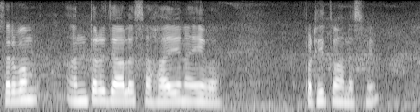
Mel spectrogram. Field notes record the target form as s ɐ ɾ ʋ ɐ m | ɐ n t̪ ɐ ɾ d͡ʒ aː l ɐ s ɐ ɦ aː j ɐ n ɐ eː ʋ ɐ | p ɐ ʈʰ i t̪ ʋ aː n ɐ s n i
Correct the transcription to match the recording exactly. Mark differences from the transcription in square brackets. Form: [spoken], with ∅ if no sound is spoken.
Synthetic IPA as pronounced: s ɐ ɾ ʋ ɐ m | ɐ n t̪ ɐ ɾ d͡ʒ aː l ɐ s ɐ ɦ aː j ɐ n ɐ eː ʋ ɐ | p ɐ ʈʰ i t̪ ʋ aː n ɐ s [m] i

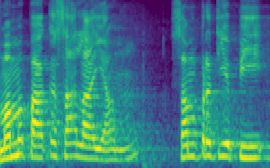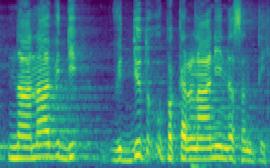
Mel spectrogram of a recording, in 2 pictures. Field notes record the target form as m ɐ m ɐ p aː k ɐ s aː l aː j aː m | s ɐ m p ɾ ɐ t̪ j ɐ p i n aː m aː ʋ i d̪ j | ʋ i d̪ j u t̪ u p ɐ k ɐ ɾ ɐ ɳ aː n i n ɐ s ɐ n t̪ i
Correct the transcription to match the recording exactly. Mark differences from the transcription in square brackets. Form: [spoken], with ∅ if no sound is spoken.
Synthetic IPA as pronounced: m ɐ m ɐ p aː k ɐ s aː l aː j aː m | s ɐ m p ɾ ɐ t̪ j ɐ p i n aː [n] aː ʋ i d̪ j | ʋ i d̪ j u t̪ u p ɐ k ɐ ɾ ɐ ɳ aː n i n ɐ s ɐ n t̪ i

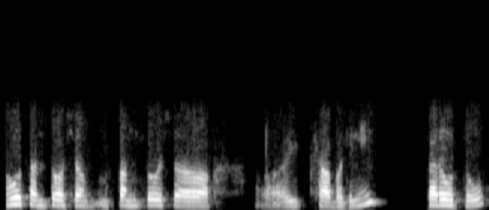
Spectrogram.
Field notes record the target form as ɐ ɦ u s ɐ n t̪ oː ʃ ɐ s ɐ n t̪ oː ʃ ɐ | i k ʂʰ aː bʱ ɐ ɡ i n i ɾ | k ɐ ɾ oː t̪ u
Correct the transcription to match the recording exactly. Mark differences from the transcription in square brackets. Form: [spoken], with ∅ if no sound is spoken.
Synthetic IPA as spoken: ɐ ɦ u s ɐ n t̪ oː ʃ ɐ s ɐ n t̪ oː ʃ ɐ | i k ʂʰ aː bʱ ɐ ɡ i n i [∅] | k ɐ ɾ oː t̪ u

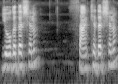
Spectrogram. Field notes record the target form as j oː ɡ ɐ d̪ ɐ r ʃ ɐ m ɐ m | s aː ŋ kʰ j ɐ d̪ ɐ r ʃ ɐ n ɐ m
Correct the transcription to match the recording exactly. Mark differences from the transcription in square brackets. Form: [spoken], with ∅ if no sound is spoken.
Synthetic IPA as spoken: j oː ɡ ɐ d̪ ɐ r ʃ ɐ [n] ɐ m | s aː ŋ kʰ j ɐ d̪ ɐ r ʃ ɐ n ɐ m

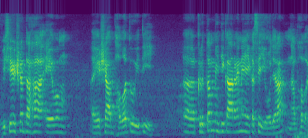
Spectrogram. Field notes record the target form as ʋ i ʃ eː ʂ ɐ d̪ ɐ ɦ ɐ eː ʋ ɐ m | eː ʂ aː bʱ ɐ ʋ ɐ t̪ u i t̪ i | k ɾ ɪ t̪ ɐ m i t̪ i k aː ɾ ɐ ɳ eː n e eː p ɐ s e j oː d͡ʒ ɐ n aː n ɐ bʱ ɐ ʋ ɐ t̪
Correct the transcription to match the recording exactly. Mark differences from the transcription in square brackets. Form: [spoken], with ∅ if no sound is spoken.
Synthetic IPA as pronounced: ʋ i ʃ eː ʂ ɐ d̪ ɐ ɦ ɐ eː ʋ ɐ m | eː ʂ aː bʱ ɐ ʋ ɐ t̪ u i t̪ i | k ɾ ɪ t̪ ɐ m i t̪ i k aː ɾ ɐ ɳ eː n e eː [k] ɐ s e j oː d͡ʒ ɐ n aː n ɐ bʱ ɐ ʋ ɐ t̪

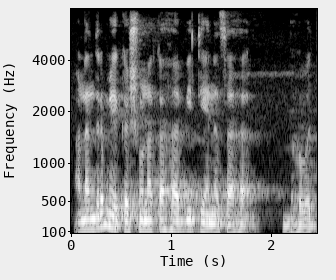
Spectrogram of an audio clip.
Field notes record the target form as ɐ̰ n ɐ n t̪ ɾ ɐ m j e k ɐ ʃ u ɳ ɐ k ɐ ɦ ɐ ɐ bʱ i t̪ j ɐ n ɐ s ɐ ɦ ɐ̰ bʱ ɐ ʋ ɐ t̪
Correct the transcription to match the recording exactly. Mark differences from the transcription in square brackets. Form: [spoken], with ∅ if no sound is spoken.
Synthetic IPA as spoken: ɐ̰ n ɐ n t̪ ɾ ɐ m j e k ɐ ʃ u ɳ ɐ k ɐ ɦ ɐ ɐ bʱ i t̪ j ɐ n ɐ s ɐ ɦ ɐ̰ bʱ ɐ ʋ ɐ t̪

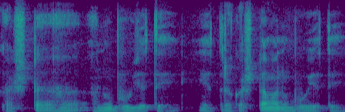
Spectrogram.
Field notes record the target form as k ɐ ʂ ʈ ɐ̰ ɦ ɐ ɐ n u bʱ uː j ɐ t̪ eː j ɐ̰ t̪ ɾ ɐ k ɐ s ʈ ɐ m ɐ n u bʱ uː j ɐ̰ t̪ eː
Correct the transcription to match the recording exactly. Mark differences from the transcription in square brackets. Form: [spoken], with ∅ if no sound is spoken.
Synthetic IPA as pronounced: k ɐ ʂ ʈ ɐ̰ ɦ ɐ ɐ n u bʱ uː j ɐ t̪ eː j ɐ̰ t̪ ɾ ɐ k ɐ [ʂ] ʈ ɐ m ɐ n u bʱ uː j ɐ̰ t̪ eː

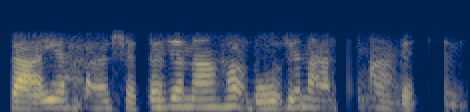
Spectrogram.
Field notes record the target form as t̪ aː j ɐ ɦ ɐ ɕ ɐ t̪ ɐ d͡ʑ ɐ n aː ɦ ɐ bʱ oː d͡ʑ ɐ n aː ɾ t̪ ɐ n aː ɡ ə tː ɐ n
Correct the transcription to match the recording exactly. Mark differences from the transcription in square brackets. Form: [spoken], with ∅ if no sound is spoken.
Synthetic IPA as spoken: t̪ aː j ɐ ɦ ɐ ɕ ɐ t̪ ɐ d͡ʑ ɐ n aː ɦ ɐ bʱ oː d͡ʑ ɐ n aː ɾ [t̪ʰ] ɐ [m] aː ɡ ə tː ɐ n

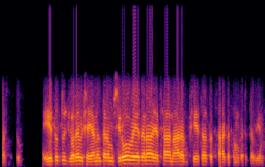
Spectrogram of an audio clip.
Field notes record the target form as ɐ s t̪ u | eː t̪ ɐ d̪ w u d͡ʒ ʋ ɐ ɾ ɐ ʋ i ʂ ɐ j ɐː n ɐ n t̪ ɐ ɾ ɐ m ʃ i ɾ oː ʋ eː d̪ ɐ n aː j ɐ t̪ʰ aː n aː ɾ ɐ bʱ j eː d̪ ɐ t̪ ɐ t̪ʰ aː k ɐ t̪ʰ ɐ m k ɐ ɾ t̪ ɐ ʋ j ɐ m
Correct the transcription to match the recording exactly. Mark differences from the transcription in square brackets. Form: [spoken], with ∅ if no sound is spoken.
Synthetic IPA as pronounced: ɐ s t̪ u | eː t̪ ɐ [t̪] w u d͡ʒ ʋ ɐ ɾ ɐ ʋ i ʂ ɐ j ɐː n ɐ n t̪ ɐ ɾ ɐ m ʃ i ɾ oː ʋ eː d̪ ɐ n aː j ɐ t̪ʰ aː n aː ɾ ɐ bʱ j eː [t̪] ɐ t̪ ɐ t̪ʰ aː k ɐ t̪ʰ ɐ m k ɐ ɾ t̪ ɐ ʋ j ɐ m

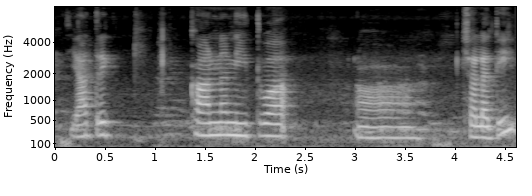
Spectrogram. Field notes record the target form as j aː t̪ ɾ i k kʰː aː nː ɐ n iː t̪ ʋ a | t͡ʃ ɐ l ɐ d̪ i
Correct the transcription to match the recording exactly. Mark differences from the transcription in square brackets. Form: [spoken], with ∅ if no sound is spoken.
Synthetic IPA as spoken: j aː t̪ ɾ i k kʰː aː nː ɐ n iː t̪ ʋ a | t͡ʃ ɐ l ɐ [t̪] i

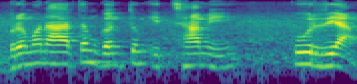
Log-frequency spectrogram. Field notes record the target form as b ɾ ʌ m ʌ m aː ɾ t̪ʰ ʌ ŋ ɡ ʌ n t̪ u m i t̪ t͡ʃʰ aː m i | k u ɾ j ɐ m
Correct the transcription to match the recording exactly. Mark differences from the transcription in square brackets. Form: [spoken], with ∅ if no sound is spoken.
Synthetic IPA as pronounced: b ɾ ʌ m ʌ [n] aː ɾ t̪ʰ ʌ [m] ɡ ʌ n t̪ u m i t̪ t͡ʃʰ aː m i | k u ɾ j [a] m

